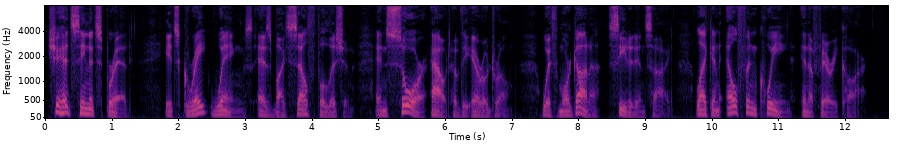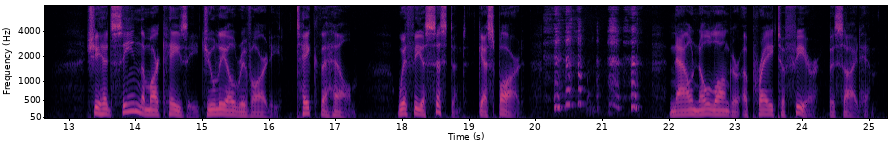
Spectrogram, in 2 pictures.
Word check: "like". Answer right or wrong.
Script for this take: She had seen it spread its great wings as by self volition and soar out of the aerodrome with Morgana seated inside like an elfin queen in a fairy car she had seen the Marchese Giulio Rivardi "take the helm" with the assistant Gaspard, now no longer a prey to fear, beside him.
right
